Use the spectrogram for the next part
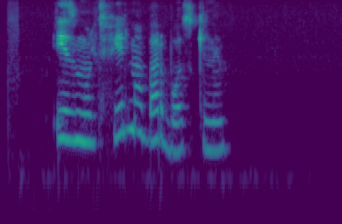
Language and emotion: Russian, neutral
